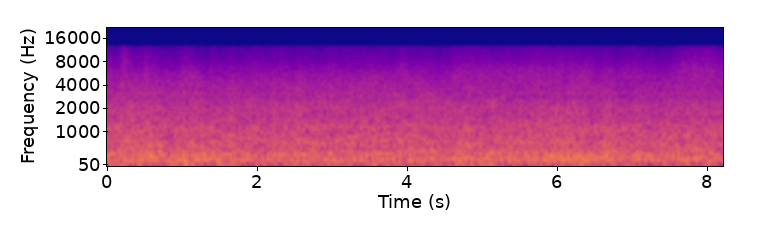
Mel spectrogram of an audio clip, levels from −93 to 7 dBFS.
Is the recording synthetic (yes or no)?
yes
